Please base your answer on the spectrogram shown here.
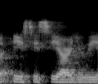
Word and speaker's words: Ackroo: we spelt it funny on purpose you know acc rue is the correct pronunciation but we kind of stole the two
